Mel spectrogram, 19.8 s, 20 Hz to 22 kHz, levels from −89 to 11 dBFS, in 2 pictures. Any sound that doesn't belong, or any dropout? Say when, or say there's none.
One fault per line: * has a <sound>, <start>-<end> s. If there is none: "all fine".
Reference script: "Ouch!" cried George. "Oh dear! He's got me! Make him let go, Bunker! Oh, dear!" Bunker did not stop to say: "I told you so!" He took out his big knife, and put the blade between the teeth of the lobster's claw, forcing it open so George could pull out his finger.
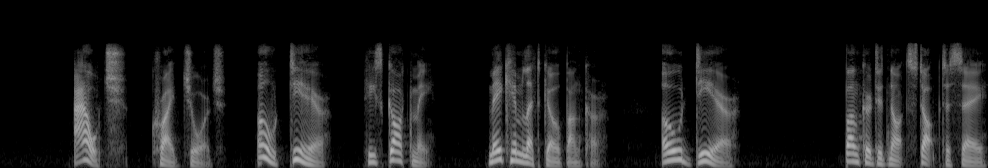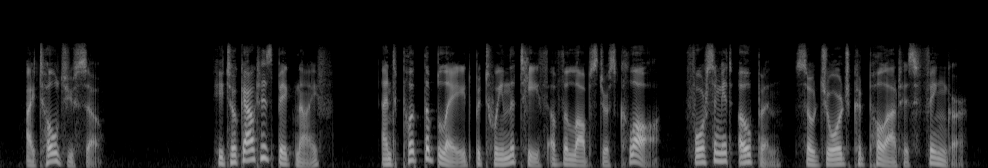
all fine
